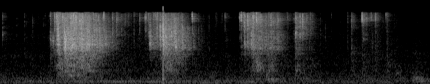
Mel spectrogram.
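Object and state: Bar soap being cut.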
